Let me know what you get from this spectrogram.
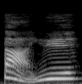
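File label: "da4yue1", Chinese; 大约; だいたい、およそ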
